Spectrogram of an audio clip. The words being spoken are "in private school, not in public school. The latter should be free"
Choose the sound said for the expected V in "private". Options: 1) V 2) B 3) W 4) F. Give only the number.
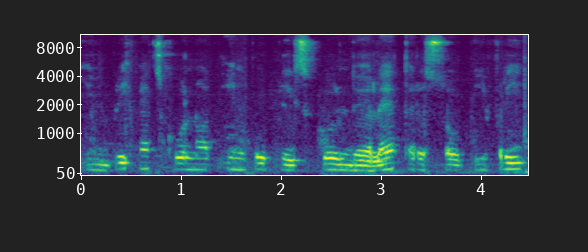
4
